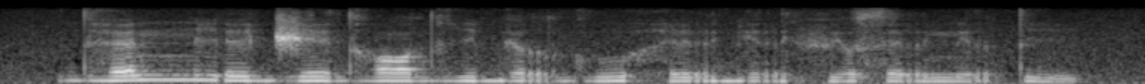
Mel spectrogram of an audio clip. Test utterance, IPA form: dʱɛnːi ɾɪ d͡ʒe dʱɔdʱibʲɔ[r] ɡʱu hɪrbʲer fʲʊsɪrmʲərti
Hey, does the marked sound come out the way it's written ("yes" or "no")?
yes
